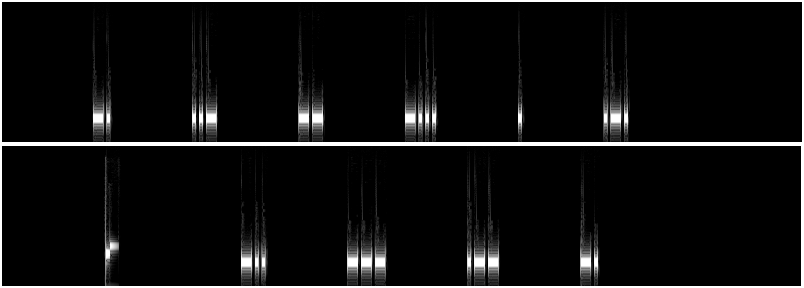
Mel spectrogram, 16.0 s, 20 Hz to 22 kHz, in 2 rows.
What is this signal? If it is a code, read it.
Morse code, heard as a keyed tone, about 34 wpm, spaced as for 10 wpm, 700 Hz. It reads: NUMBER DOWN
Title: 8x Character Spacing - Top 100 Words - 35wpm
